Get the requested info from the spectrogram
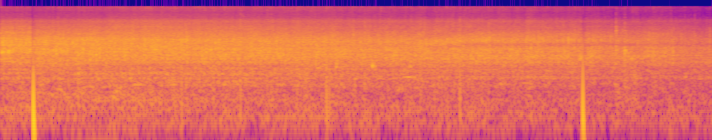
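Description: Ginger-garlic paste sizzling in hot oil in a metal kadhai as it is stirred with a steel spatula. The steady sizzle slowly dies down, and the spatula clinks sharply against the pan twice, once near the start and once near the end.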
